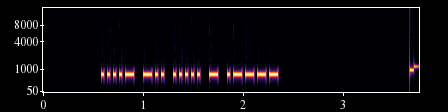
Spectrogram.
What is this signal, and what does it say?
Morse code, heard as a keyed tone, about 40 wpm, 700 Hz. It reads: 4D5T1
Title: Five Challenging Letter-Number Combinations 40wpm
